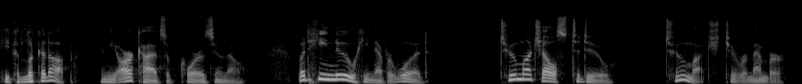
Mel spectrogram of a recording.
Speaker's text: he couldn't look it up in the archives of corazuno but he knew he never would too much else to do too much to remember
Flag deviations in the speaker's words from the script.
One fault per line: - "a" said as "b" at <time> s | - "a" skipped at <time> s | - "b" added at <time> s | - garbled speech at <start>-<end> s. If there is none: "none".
- "couldn't" said as "could" at 0.1 s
